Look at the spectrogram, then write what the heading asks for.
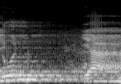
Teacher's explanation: dibacanya dun ya namanya izhar wajib bukannya idgam bigunah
